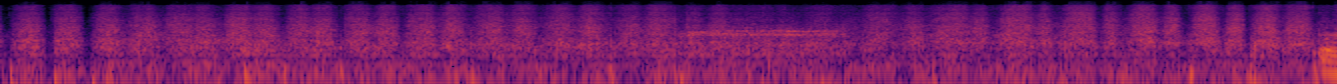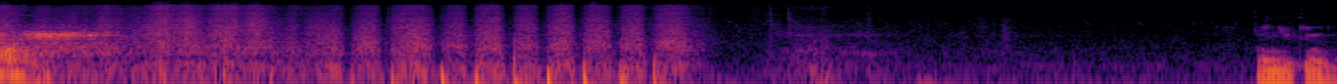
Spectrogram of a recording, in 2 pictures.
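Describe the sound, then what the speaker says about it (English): A cloth rubs leather conditioner into a leather couch with steady back-and-forth strokes, a dense scuffing swish that continues for about twelve seconds before fading into quieter handling sounds. "I'm going to take my cloth and really kind of rub it in"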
